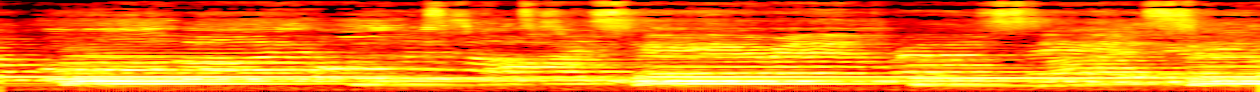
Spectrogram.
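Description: An a cappella choir singing slow sustained chords, the harmony shifting to a new chord about every one and a half seconds.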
